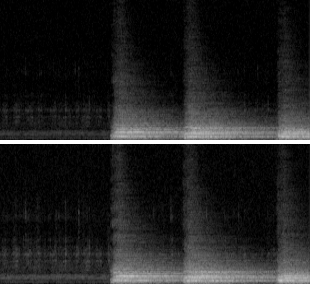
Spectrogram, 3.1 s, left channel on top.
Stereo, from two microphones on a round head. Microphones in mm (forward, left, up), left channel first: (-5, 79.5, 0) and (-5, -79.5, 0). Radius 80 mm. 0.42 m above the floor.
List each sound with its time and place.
1.1 s a dog barking: 60° right (ahead or behind), 2 m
